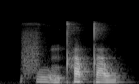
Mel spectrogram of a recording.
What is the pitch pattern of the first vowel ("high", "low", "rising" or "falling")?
low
